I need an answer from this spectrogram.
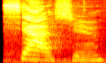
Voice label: "xia4xun2", Chinese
